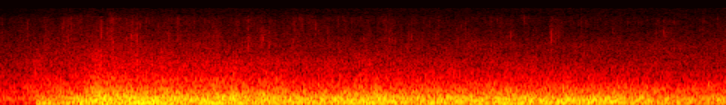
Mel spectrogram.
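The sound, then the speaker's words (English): Heavy rain pours steadily while a deep, rolling rumble of thunder swells beneath it, a dense, continuous storm wash filling the whole stretch with no voices; a thunderstorm recording from side one of an album in a nature sound album series. “…, side one was the ultimate thunderstorm.”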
